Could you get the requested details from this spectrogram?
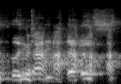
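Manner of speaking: slow, laughing shrug. Real, not acted. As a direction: let the laugh carry it, slowly. Laughing at the offer.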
